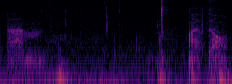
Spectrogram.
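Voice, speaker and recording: Whispering at a very slow pace. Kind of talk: ASMR whispered trigger video for sleep. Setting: home studio with a condenser microphone. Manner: whispered, close-up, soft.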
